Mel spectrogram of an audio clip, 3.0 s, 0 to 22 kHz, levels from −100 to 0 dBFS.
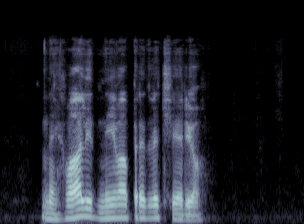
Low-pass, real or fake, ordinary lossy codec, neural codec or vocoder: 10.8 kHz; real; Opus, 32 kbps; none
